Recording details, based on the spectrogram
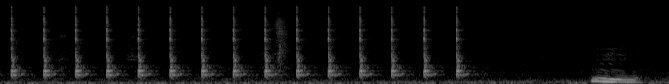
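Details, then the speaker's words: Code 3 emergency light bar bought at auction, rotator reconnected: crisp, evenly spaced clicks about three a second, a dozen or more, then silence; something in the circuit keeps cycling, cause not confirmed. "Let me hook this back up again. The one that was clicking. Let's see what's up."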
